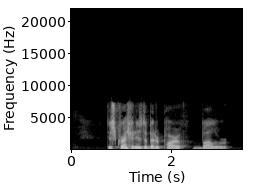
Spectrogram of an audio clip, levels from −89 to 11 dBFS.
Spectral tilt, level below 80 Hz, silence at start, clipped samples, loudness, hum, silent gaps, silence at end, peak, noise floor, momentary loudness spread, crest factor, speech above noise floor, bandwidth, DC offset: -4.5 dB/octave; -62 dBFS; 0.75 s; under 0.1%; -22 LUFS; none; none; 0.3 s; -4 dBFS; -69 dBFS; 13 LU; 20 dB; 48 dB; 7.8 kHz; under 0.1%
